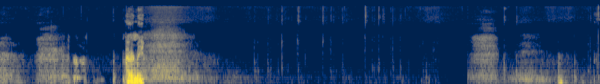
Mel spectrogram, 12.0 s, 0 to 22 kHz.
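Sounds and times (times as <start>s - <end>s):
keyboard typing: 5.1s - 8.2s.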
